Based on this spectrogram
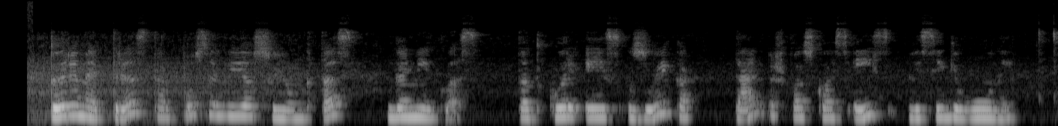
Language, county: Lithuanian, Šiauliai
